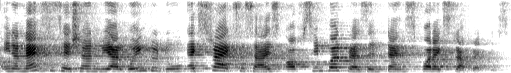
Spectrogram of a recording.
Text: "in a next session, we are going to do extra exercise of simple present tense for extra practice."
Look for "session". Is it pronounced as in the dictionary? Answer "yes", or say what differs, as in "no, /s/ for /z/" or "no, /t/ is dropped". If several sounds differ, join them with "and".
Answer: yes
